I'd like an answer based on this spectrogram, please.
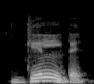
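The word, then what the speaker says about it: guild: चुपचाप ठीक है यू के आगे क्या है आई है ये भी वॉवेल साउंड है ठीक है तो यहां यू चुप साइलेंट ठीक गिल्ड जी यू आई एल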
